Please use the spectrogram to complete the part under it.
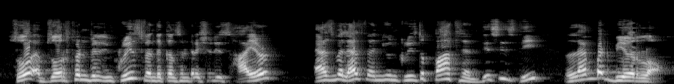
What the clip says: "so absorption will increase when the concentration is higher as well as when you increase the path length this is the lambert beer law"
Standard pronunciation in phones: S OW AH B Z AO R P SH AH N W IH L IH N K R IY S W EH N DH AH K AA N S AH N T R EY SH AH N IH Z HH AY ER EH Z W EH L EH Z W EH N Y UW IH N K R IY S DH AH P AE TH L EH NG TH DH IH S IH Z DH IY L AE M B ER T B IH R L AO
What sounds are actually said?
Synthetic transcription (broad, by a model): S OW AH B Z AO R B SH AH N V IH L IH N K R IY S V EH N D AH K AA N S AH N T R EY SH AH N IH Z HH AY ER EH Z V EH L EH Z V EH N Y UW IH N K R IY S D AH P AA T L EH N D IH S IH Z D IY L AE M B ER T B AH R L AO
